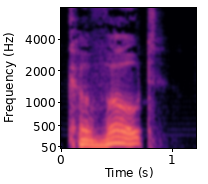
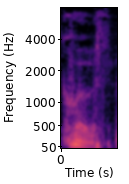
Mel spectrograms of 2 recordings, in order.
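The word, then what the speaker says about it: Kvothe: So, well, we've been talking about Coat or Quoth as we're pronouncing it. I've also been told he's called Kvote. Hmm. but whichever. – The audiobook pronounced it Quoth, but that's all right.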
